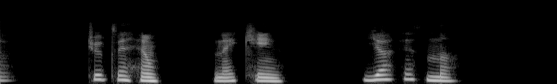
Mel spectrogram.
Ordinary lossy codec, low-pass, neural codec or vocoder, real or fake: MP3, 32 kbps; 7.2 kHz; codec, 16 kHz, about 1 kbps, DyCAST, with the encoder's durations; fake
